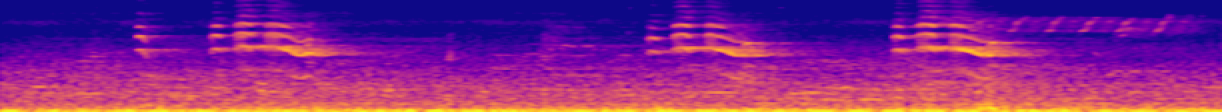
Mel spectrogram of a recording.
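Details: Red-wattled Lapwing female sounding warning calls toward a freshly hatched chick at the ground nest while predators may lurk; three separate bursts of harsh, ringing notes sliding downward, spaced about two seconds apart, with low background rumble.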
